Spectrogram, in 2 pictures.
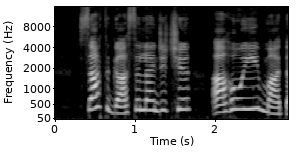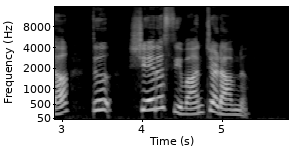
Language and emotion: Kashmiri, neutral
